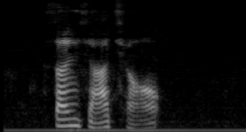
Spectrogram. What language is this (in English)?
Chinese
